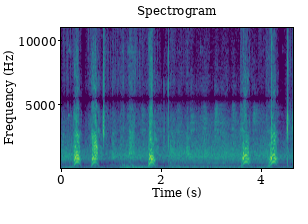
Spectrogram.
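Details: German Shepherd, a female at training and boarding kennels in the Worcestershire countryside, gives short high arched yelps, two quick ones, a single, then two more over about four seconds, with faint background hum.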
